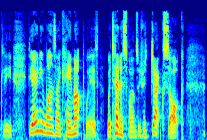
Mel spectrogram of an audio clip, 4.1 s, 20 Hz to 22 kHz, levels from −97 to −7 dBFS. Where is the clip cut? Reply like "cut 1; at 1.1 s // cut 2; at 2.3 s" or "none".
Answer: none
